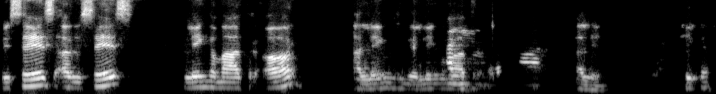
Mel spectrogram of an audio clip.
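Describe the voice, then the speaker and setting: A man's voice: mid-range voice, lively intonation, slow pace, pauses often, a bit bright, no echo, poor audio. A man teaching a live online yoga exam-prep class in speech, explaining step by step, repeating key terms and quizzing his students.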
